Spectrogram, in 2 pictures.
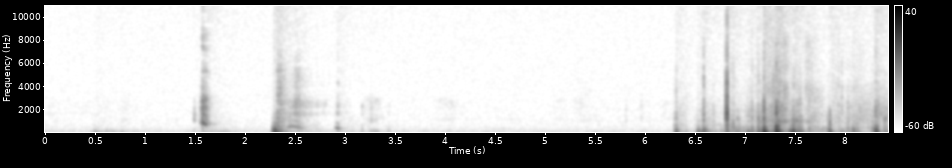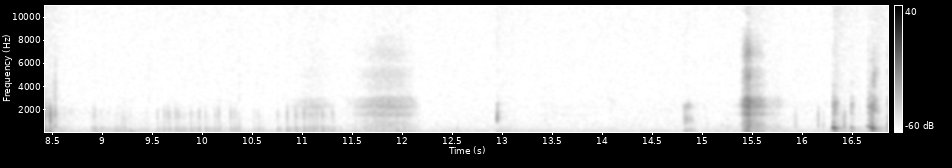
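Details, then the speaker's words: Newborn baby boy who often gets hiccups: short abrupt catches of breath every few seconds, one hard hiccup making him jump, with a louder burst of noise midway; infant hiccups. "I mean, he jumped hard. Oh, Hiccup scared you, huh?"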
